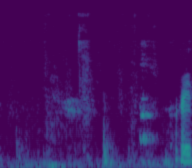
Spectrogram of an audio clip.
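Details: Whippet pups aged three weeks, from a Minx x Oscar litter, let out brief high, steady whimpers, two short tonal cries about half a second apart, over low rustling, with a human voice close by.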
